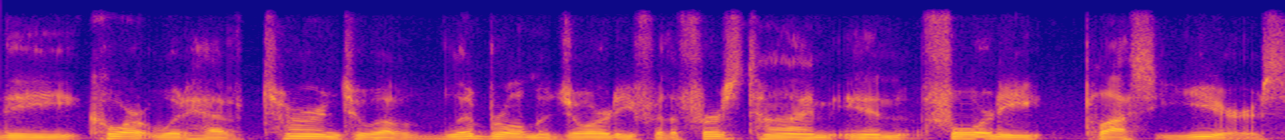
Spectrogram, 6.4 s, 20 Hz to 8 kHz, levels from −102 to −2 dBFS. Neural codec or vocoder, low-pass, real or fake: none; 7.2 kHz; real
